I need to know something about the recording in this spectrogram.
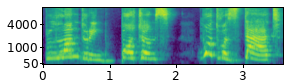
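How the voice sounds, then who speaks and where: A woman's voice: extremely high pitch, very animated, extremely slow, exaggerated voice. A woman playing a timid, anxious and polite little meadow animal in an amateur audio play, hesitant and flustered. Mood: flustered alarm.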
